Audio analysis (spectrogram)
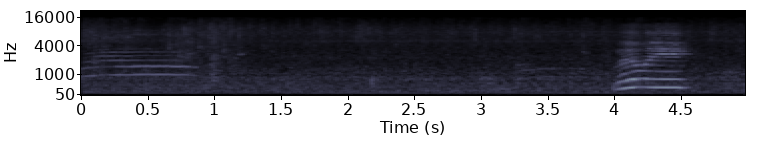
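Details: Domestic cats indoors begging for their supper. A faint early meow is followed by silence, then one loud, short rising-and-falling meow near the end. A low room hum runs underneath.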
